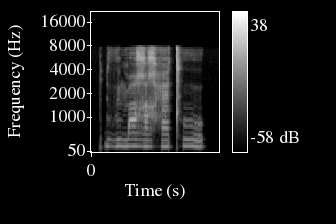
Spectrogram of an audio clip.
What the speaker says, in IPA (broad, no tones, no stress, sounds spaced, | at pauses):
ɗ ṳ y̯ m ɑ ʁ ɪ ʁ h æ tʰ u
